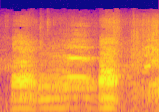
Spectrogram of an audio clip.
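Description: A parreco, a duck crossbreed, gives two quick nasal honking calls, close and clear, with a brief pause between them.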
